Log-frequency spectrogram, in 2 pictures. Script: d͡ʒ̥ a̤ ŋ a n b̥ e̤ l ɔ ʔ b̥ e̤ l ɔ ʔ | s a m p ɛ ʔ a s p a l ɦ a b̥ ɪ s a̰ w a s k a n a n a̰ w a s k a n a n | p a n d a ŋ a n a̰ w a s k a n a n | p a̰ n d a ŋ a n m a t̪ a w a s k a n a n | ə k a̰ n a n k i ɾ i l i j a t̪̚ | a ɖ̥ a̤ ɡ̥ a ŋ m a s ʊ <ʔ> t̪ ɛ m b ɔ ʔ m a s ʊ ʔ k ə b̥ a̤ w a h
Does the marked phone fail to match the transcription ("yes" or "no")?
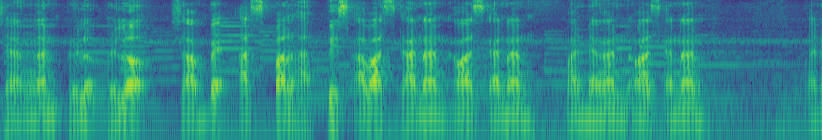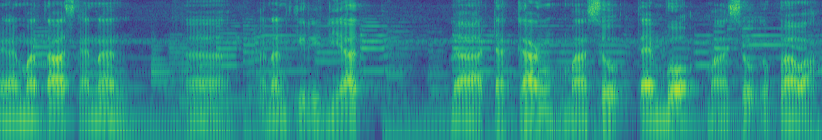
no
